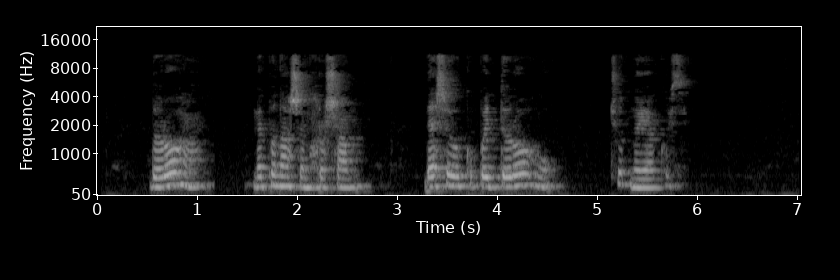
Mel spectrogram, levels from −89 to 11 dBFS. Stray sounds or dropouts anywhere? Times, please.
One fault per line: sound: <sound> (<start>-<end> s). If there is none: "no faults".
no faults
